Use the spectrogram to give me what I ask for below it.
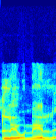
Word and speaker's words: Leonel: Um, so interpreter, could you state your name and spell it for the record? Yes, your honor. My name is Leonel, spelled as an L E O N E L.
